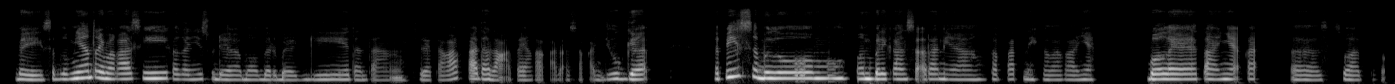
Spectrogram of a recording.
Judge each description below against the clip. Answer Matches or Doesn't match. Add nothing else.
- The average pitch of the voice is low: Doesn't match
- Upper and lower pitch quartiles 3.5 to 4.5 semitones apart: Doesn't match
